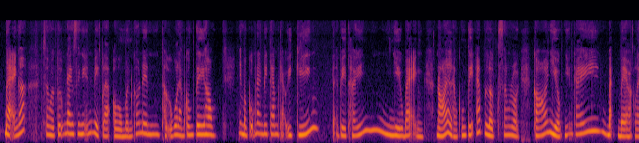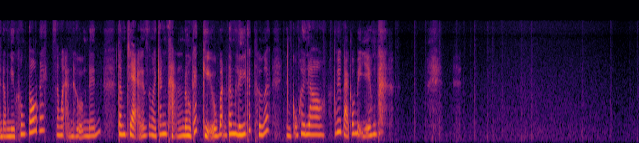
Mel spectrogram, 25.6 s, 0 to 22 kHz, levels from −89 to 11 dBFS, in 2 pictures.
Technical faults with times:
none

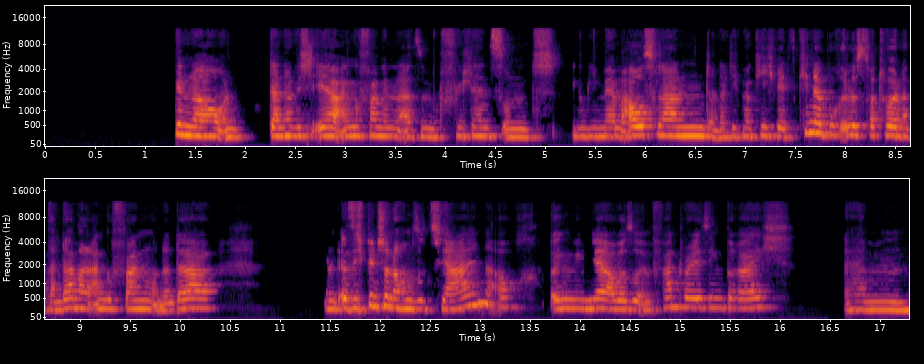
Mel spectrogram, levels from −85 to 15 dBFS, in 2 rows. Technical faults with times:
none

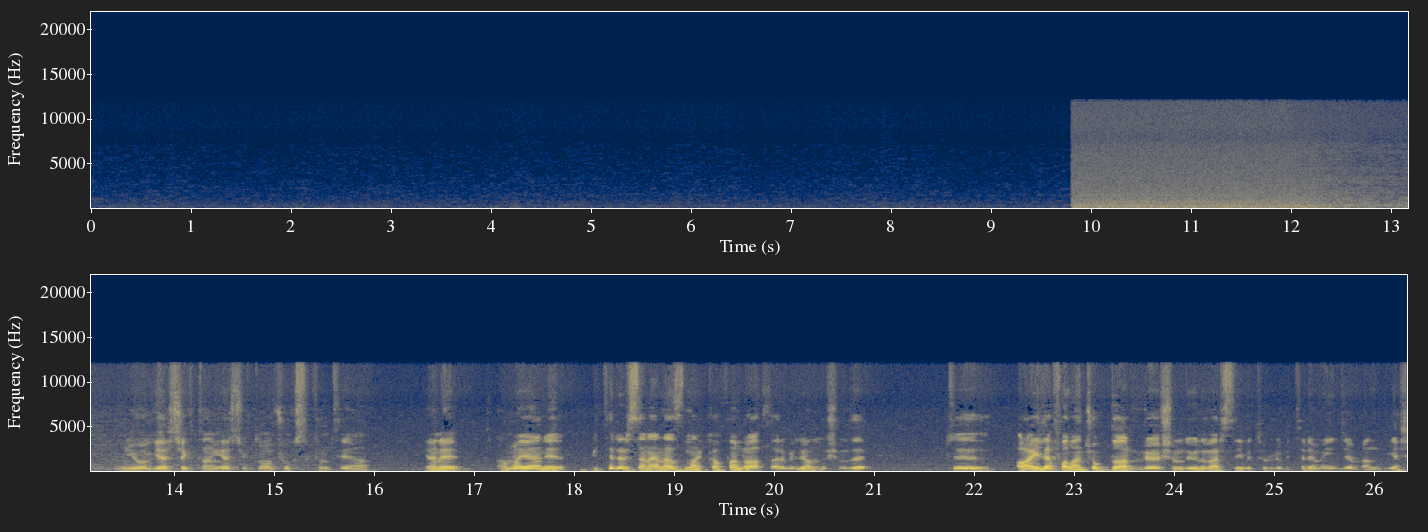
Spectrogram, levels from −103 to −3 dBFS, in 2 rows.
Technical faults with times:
9.80-12.96 noise suppressor catching up
16.85-16.96 speech cut by the noise suppressor
17.90-18.34 speech cut by the noise suppressor
19.29-19.56 speech cut by the noise suppressor
20.43-20.95 speech cut by the noise suppressor
24.78-26.18 speech cut by the noise suppressor

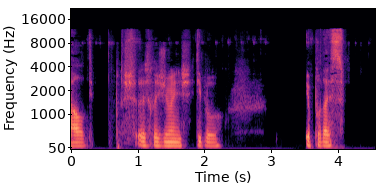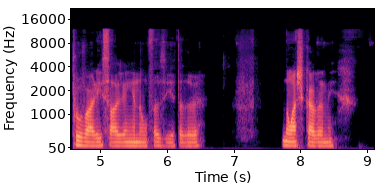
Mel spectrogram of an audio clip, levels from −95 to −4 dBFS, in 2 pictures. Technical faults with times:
none

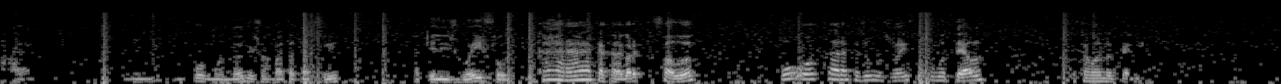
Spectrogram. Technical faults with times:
0.00-12.81 overdone noise removal

